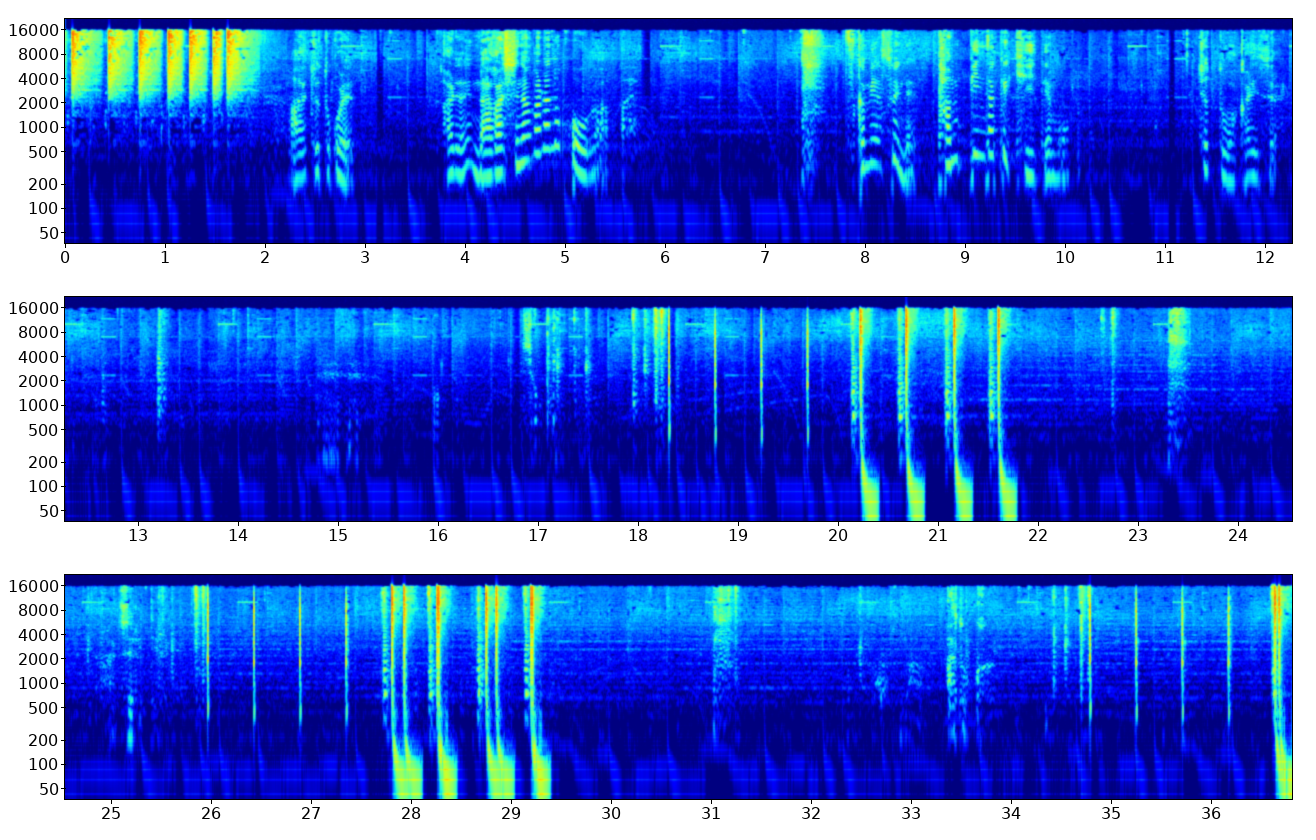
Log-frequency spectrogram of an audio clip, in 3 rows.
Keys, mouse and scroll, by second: 0.2 Right, 1.2 Right, 3.1 click, 4.8 click, 6.4 click, 7.1 click, 7.8 click, 11.8 click, 13.8 right click, 16.8 right click, 18.1 space, 22.6 space, 24.8 middle click, 24.8 scroll, 25.8 space, 31.1 space, 32.5 middle click, 32.5 scroll down 2, 34.0 click, 34.6 space.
